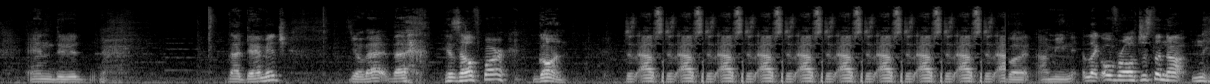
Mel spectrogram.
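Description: A broken-record loop runs from 6.63 to 10.05 s: a 398 ms fragment repeats nine times back to back, likely from a stalled stream resending its last buffer.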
